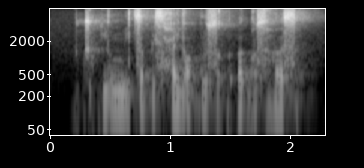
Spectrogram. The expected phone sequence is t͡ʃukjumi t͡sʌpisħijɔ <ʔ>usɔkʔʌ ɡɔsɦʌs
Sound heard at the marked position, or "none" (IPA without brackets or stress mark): k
